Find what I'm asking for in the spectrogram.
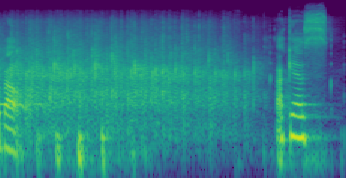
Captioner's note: audience clapping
